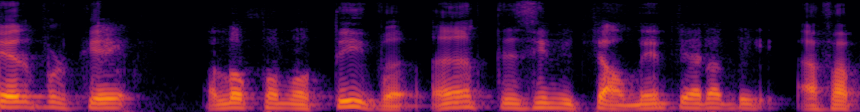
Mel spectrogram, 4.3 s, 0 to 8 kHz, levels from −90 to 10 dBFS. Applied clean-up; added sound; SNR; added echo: neural mask model DeepFilterNet 3.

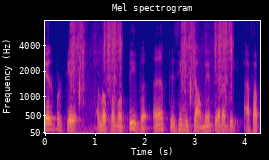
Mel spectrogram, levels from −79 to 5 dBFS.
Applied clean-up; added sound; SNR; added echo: none; Walk, footsteps; 7 dB; none.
